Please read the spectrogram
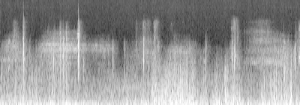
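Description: Wind buffeting the action camera's microphone: a loud, steady low rumble, with a few light clicks scattered through it.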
